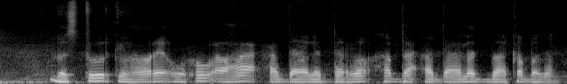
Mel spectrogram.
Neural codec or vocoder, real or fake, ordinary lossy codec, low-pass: codec, 44.1 kHz, 2.6 kbps, DAC; fake; none; none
